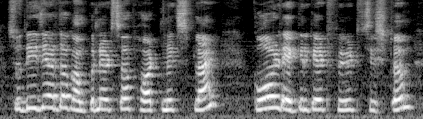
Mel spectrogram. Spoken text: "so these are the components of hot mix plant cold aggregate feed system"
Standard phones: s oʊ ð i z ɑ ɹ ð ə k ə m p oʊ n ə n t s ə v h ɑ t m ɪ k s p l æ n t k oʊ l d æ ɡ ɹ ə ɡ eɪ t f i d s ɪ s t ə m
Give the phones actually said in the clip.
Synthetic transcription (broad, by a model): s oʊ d i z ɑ ɹ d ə k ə m p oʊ n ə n t s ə p h ɑ t m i k s p l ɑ n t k oʊ l d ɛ ɡ ɹ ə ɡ eɪ t p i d s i s t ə m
